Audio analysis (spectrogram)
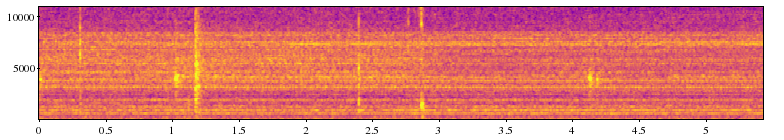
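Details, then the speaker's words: Old 120 MB SCSI hard drive, revived after a day in the freezer, being imaged sector by sector via ZuluSCSI: sparse irregular clicks over spinning hum and fan as the heads retry a bad sector. "That clicking noise minus the fan. Uh-oh. Hit a bad sector there."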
